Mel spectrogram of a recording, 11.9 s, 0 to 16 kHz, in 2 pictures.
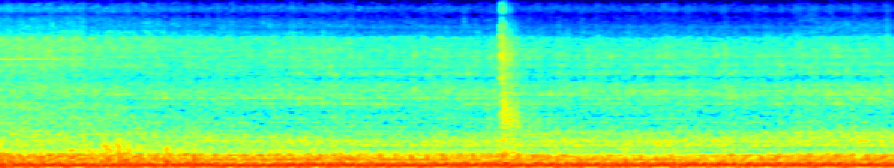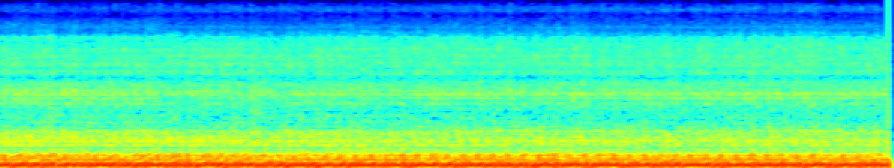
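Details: Ford Mustang Fox-body V8 with a big cam: deep, lumpy idle rising and falling instead of settling; surging idle; TPS also adjusted.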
